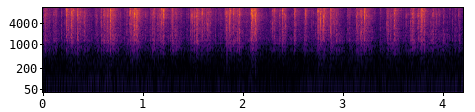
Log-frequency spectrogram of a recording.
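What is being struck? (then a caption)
Plastic 3x3 puzzle cube. A small solid plastic 3x3 Rubik's cube is held in both hands while fingertips rapidly twist its layers. The result is a quick, uneven series of bright, crisp plastic clicks and clacks with very little low end, each dying away almost at once.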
